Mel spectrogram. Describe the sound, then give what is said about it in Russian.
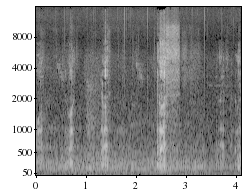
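A pig grunts several times in short, rough bursts at irregular intervals, fairly loud over a steady low rumble of background noise. “Говорит: здравствуй, Чуша, здравствуй.”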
